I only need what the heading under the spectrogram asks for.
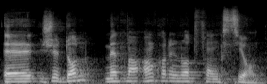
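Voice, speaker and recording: A man coaching string players in rehearsal, halting with fillers, switching between English and French and vocalizing sounds to demonstrate. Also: on the high side, soft background music. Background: string instruments playing.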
